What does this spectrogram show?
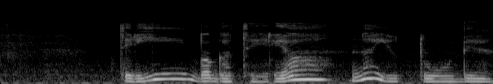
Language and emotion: Russian, sad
